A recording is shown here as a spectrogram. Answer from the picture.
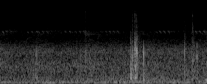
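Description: Footsteps on a gravel driveway, a few soft crunches about half a second apart, over a low steady background rumble.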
